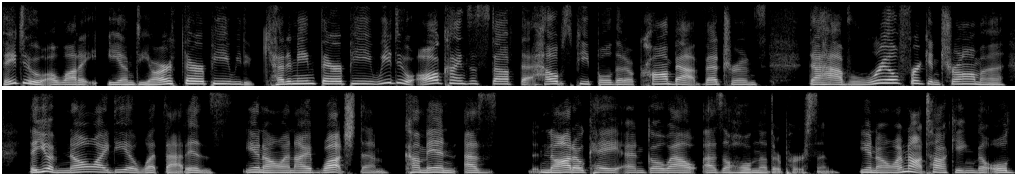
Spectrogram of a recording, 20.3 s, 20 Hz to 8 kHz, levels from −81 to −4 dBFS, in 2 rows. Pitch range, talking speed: 175-215 Hz, 185 wpm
